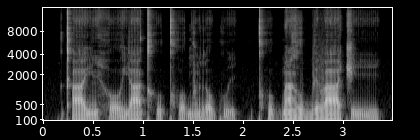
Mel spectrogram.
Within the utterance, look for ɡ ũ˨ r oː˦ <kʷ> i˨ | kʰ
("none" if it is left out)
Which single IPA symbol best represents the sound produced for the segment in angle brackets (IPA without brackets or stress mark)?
kʷ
